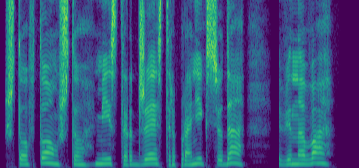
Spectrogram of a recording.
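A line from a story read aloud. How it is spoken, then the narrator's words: Sighing. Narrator (Russian): вздохнула я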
